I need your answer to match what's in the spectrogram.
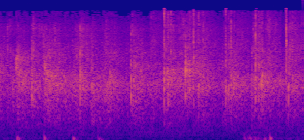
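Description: An audience applauds steadily as a speaker is welcomed to join the host on the stage, many hands clapping in a dense, even patter with a few sharper individual claps standing out, sustained at a moderate level throughout without anyone speaking.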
